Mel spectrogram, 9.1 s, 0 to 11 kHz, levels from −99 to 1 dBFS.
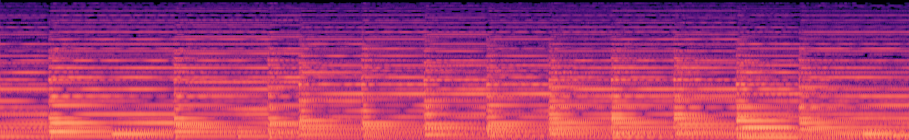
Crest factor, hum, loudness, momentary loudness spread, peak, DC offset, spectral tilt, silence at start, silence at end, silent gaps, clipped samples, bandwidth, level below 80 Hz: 14 dB; none; -22 LUFS; 5 LU; -6 dBFS; 0.4%; -6 dB/octave; 0 s; 0 s; none; under 0.1%; 10.5 kHz; -38 dBFS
